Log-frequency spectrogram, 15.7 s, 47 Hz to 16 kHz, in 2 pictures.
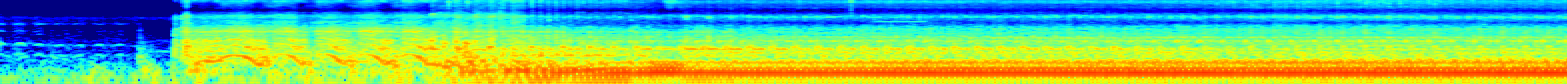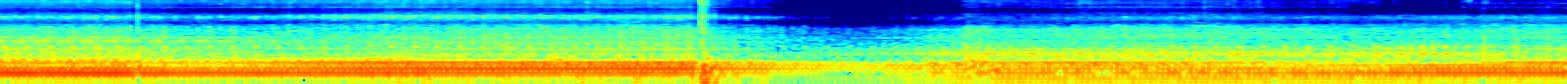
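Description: John Deere 6125M tractor's diesel engine cold-started at 16 °F with no block heater or glow plugs: it turns over about a second in, catches almost at once with a rise in pitch, and settles into a loud, steady idle. A click sounds near the end, followed by a brief dip in level before the idle comes back.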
